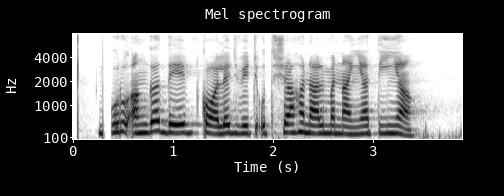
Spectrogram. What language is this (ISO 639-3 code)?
pan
